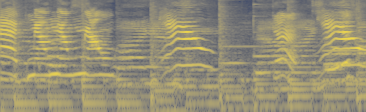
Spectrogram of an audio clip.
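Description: A children's ABC phonics song in which a voice imitates a cat, giving several loud, close, sung meows in a rhythmic pattern over music.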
